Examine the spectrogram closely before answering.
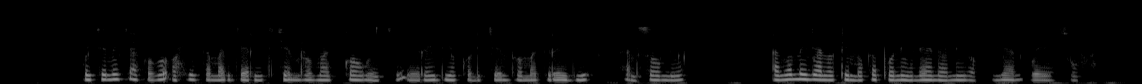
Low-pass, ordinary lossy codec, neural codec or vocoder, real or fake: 7.2 kHz; MP3, 24 kbps; none; real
